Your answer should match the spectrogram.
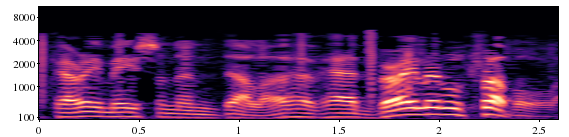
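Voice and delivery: ordinary talk, nothing marked

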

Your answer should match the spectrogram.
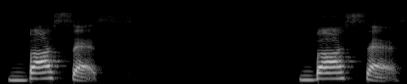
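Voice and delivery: Buses with a clear es ending; model pronunciation. Shown as a demonstration. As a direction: say Buses crisply for learners. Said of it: "Como pueden ver y pueden escuchar". (pronuncia Buses marcando la terminación es)

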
